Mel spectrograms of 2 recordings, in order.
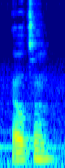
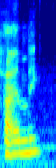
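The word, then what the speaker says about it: Hindley: His uh brother I'm pretty sure Hilton. I'm sorry sir. His name's Hinley.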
